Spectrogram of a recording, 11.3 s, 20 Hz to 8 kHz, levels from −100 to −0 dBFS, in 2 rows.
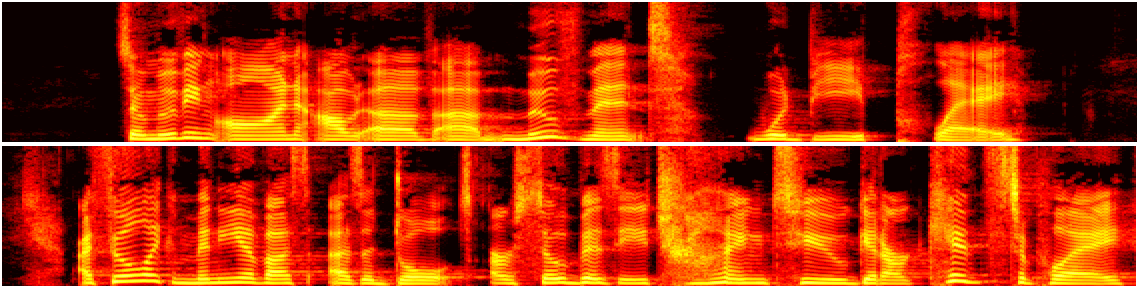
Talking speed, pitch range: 150 wpm, 190-230 Hz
